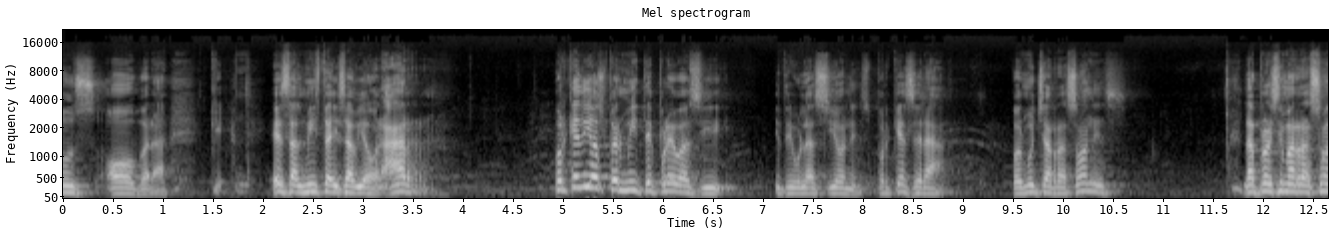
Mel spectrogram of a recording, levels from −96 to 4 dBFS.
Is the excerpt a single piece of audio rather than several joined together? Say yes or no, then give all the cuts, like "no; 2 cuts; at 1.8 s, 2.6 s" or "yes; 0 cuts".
yes; 0 cuts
